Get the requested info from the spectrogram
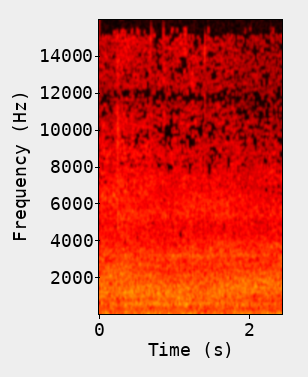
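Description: Wind blowing across the microphone, a steady low noise with no clear events.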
